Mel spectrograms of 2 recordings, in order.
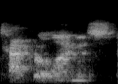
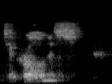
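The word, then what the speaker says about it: tacrolimus: It's not cyrolymus, it's not tacrolymus, it's cerolamus and trollamus.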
